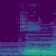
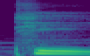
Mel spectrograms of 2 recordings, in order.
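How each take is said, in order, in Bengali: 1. প্রথম ব্যঞ্জনে বাতাসের কোনো ফুঁ নেই। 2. প্রথম ব্যঞ্জনে বাতাসের জোরালো ফুঁ আছে। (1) "টি না" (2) "টি এর উচ্চারণ হবে ঠি"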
